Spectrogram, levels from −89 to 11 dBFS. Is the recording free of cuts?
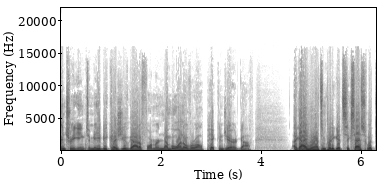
yes; 0 cuts

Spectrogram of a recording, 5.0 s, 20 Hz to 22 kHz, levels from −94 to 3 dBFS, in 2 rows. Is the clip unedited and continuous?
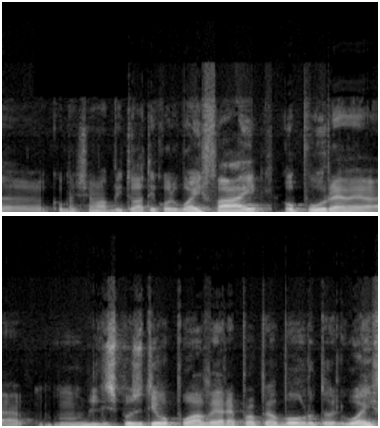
no; 1 cut; at 1.8 s

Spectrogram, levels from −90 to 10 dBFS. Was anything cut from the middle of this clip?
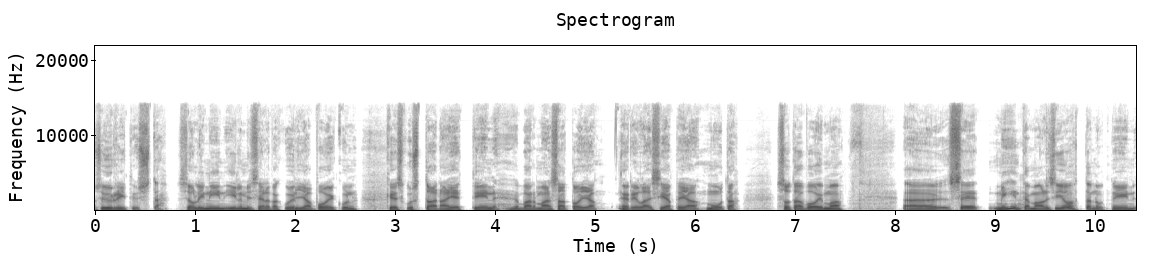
yes; 3 cuts; at 2.0 s, 2.9 s, 5.8 s

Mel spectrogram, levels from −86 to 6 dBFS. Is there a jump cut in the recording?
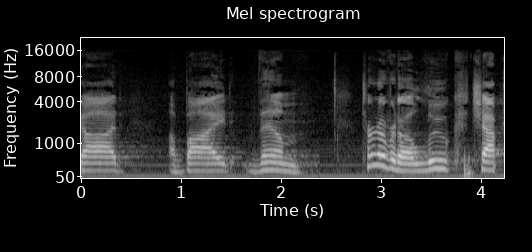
yes; 2 cuts; at 1.6 s, 2.4 s

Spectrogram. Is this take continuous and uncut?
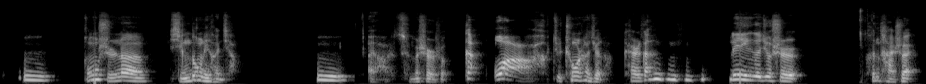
no; 3 cuts; at 1.6 s, 3.5 s, 7.2 s

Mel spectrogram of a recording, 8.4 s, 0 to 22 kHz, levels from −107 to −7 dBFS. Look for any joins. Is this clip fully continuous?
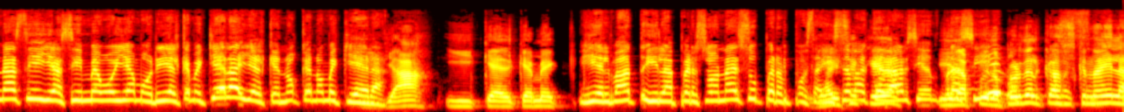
no; 3 cuts; at 1.4 s, 3.3 s, 5.9 s

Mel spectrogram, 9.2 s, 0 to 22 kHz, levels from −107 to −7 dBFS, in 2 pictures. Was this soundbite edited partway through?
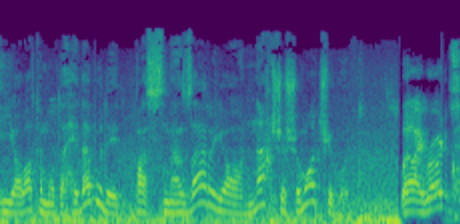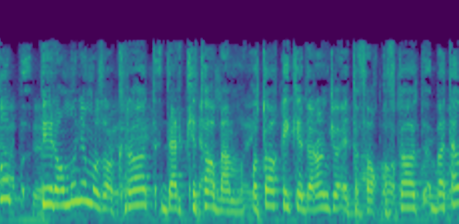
no; 0 cuts

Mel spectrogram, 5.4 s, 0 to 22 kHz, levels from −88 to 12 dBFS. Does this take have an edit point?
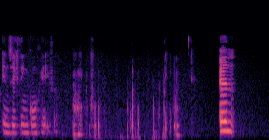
no; 0 cuts

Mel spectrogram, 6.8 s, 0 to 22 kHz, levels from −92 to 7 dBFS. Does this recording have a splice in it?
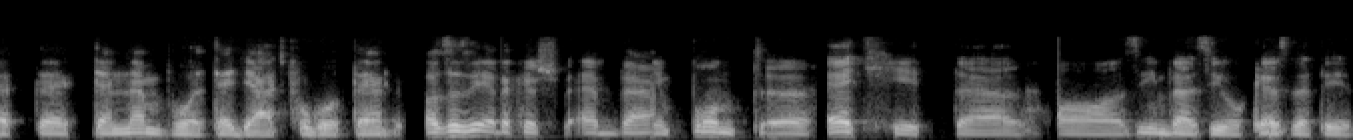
yes; 2 cuts; at 2.0 s, 3.3 s

